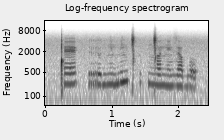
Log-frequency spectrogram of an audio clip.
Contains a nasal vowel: yes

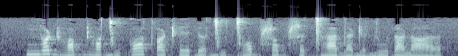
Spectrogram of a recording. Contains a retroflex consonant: yes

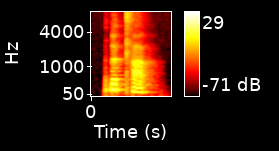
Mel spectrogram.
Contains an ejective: no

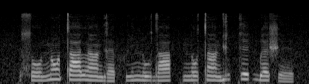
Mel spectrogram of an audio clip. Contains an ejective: no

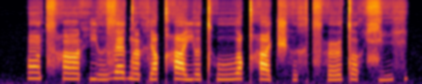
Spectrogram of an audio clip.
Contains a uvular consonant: yes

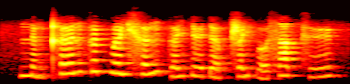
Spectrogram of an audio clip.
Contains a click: no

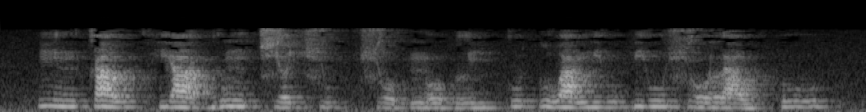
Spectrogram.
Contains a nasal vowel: no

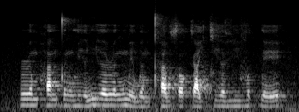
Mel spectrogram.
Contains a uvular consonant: no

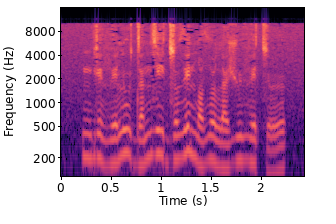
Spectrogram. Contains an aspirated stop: no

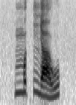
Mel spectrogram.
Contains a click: no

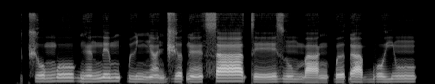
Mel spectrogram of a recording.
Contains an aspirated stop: no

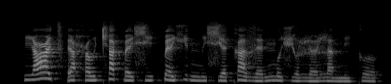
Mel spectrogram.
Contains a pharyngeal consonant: yes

